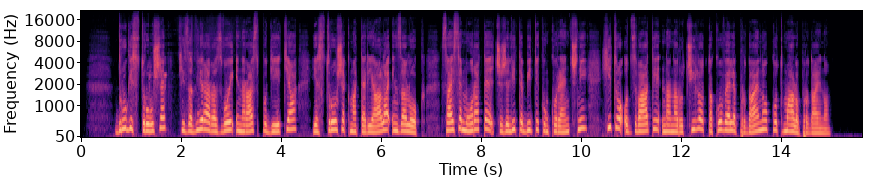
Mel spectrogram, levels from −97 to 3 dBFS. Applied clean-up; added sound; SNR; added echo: neural mask model DeepFilterNet 3.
